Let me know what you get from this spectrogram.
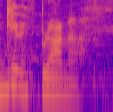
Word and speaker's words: Kenneth Branagh: Eh, a peli de Kenneth Braham, non sei se estou pronunciando ben. Kenneth Branagh.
